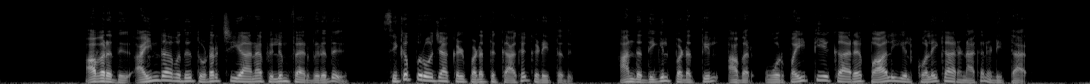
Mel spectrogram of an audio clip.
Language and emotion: Tamil, neutral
